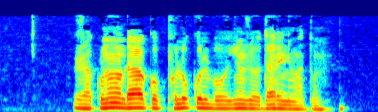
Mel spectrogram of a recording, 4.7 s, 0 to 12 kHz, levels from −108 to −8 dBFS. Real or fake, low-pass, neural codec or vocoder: real; 7.2 kHz; none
